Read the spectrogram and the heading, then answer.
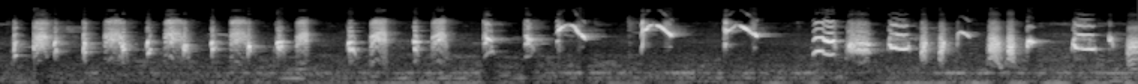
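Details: Long-tailed shrike pouring out close-packed song with canary mimicry and phrases copied from various birds: quick repeated buzzy chirps, then looping whistled slurs and trilled notes, with a faint low hum behind.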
